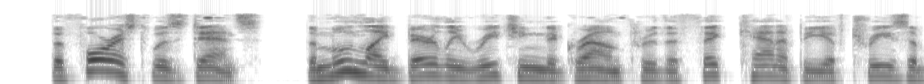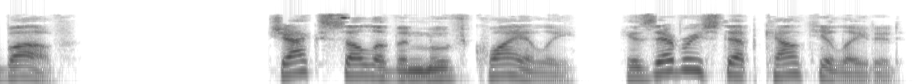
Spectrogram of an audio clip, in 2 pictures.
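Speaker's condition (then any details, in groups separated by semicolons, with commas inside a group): No condition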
